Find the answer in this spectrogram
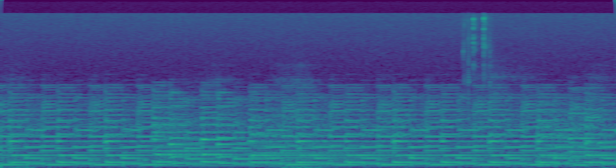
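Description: Sampled piano melody in a minor key over low bass notes, rendered to audio and played back pitched down an octave. It sounds dark and dull, its high end cut with EQ and a lo-fi preset.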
